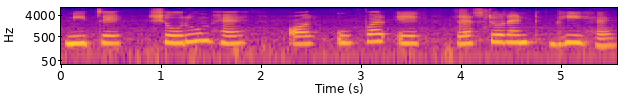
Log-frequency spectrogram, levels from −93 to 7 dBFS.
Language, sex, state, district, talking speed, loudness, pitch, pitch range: Hindi, male, Madhya Pradesh, Katni, 95 wpm, -13 LUFS, 280 Hz, 270-300 Hz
